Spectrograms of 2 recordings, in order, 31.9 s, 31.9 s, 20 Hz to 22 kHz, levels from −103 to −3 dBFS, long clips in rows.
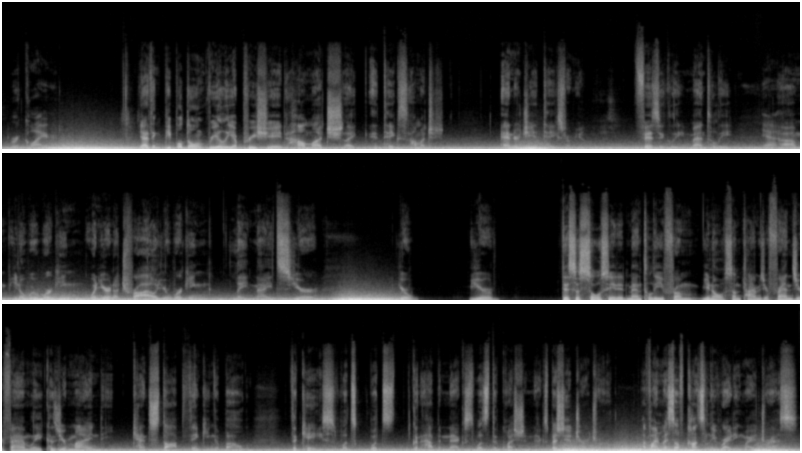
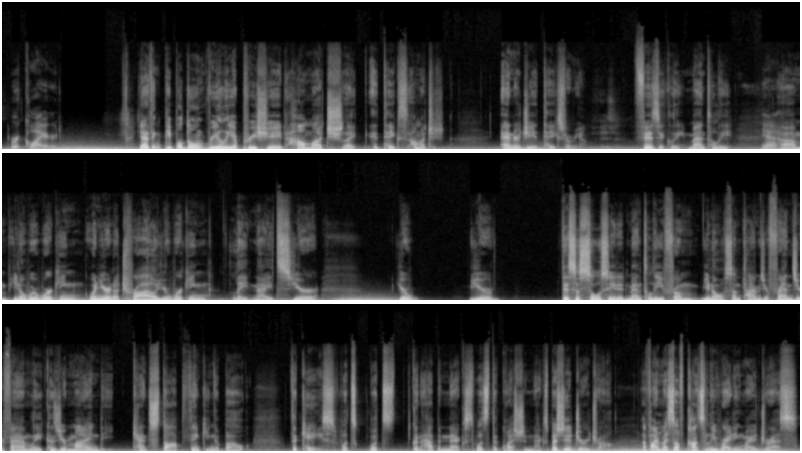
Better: second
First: wind noise on the microphone; heavy; until 16 s and from 22 s on; 3 dB above the speech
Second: wind noise on the microphone; occasional gusts; until 16 s and from 22 s on; 20 dB below the speech

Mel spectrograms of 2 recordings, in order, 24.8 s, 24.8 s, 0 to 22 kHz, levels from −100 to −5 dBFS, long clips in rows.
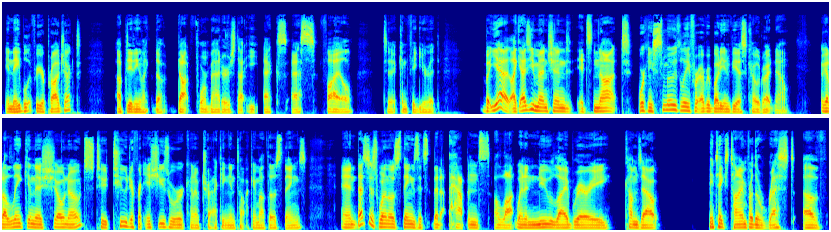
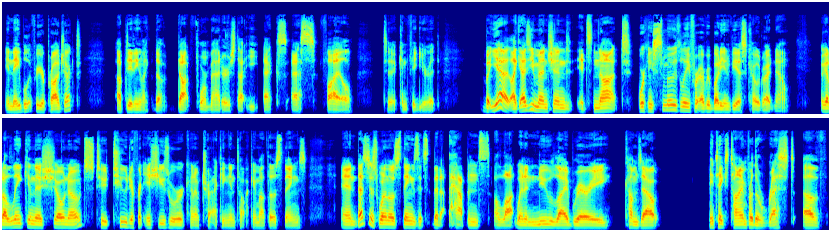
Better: first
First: none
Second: thin; somewhat; fading below 350 Hz

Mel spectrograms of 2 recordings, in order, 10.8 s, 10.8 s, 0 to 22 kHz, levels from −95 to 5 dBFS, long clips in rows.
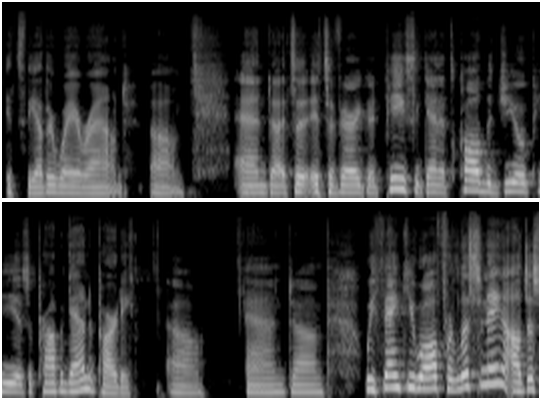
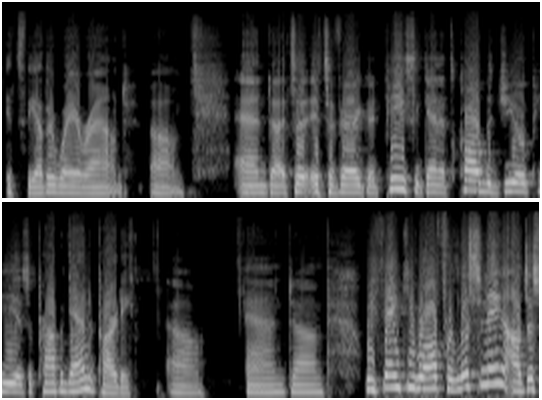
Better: first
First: none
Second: distortion; slight; 6% of the sound clipped

